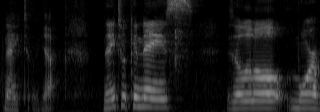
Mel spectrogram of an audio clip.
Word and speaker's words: Nattokinase: If you want to do more long-term, Nattokinase.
